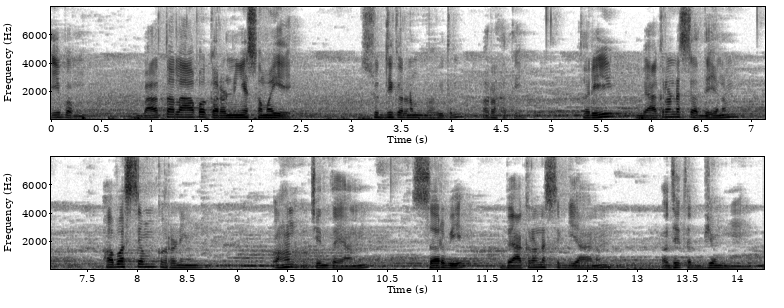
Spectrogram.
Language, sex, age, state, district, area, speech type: Sanskrit, male, 18-30, Odisha, Balangir, rural, spontaneous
